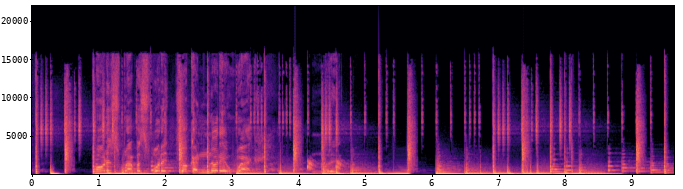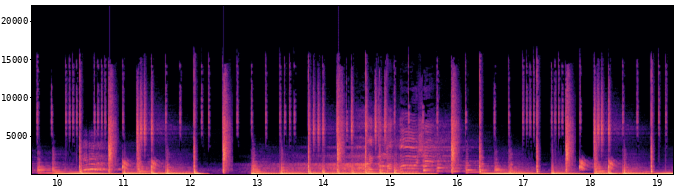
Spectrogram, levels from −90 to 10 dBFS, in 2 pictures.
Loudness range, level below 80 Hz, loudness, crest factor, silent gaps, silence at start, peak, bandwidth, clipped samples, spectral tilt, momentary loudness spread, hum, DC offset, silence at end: 3 LU; -10 dBFS; -11 LUFS; 8 dB; none; 0.05 s; 0 dBFS; 15 kHz; under 0.1%; -5.5 dB/octave; 9 LU; none; under 0.1%; 0 s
